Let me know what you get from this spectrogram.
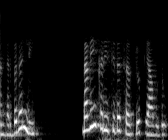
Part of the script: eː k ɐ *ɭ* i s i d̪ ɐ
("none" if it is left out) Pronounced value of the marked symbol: ɾ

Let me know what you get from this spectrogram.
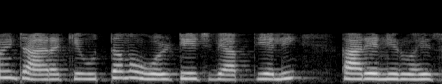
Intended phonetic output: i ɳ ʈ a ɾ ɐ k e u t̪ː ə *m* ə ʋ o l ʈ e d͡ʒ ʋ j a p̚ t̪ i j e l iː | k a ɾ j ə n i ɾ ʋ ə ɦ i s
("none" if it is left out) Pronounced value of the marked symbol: m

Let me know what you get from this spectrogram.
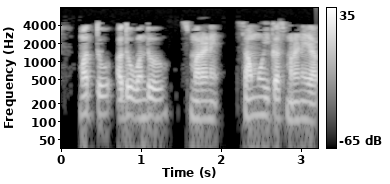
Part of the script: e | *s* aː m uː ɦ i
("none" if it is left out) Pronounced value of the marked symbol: s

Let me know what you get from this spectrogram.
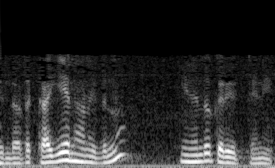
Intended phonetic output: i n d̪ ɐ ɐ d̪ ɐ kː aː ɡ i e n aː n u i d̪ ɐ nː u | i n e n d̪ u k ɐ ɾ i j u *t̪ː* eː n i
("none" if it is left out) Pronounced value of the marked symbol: t̪ː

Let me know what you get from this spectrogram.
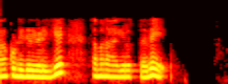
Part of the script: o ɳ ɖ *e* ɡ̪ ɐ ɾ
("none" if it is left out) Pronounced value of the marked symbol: i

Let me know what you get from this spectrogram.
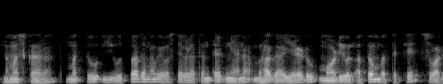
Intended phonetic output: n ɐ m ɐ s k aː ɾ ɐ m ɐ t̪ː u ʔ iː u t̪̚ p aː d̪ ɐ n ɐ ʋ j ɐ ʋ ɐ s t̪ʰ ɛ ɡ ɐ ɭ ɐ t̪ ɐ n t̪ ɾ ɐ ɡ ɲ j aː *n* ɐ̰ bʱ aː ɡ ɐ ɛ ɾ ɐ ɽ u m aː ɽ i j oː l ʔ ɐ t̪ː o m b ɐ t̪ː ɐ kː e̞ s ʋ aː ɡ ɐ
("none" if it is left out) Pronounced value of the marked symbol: n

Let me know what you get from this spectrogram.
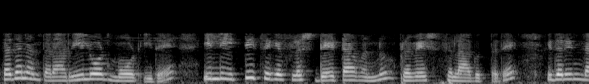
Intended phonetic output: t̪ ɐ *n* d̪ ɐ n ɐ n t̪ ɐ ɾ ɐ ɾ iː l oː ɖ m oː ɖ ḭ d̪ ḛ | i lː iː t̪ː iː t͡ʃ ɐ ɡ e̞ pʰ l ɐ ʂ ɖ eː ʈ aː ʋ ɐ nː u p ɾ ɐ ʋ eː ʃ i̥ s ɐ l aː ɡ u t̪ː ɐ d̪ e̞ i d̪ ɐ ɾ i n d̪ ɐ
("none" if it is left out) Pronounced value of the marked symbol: none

